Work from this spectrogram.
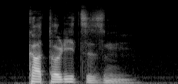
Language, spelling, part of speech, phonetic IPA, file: Polish, katolicyzm, noun, [ˌkatɔˈlʲit͡sɨsm̥], Pl-katolicyzm.ogg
